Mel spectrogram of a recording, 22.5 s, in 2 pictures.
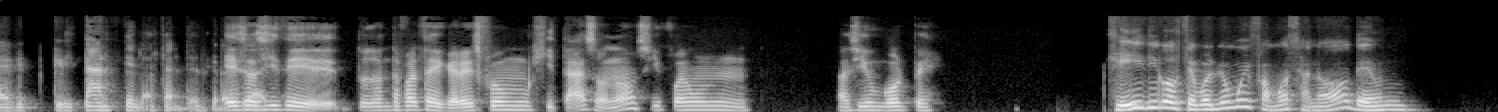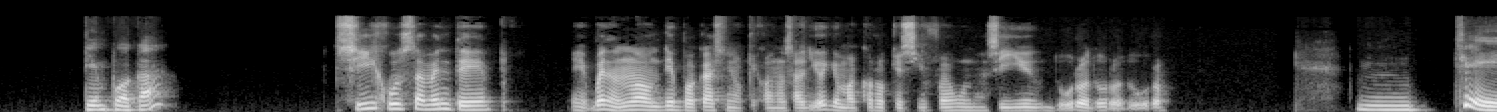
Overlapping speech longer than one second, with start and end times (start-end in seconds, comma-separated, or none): none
